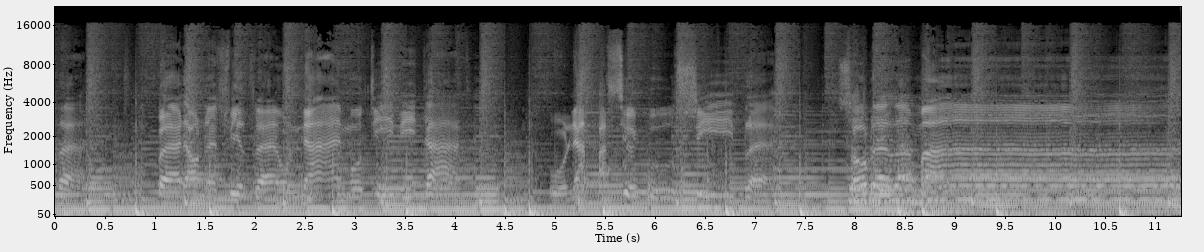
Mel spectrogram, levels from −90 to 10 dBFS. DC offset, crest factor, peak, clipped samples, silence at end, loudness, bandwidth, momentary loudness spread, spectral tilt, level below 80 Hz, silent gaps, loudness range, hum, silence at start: under 0.1%; 16 dB; -4 dBFS; under 0.1%; 0 s; -21 LUFS; 17 kHz; 4 LU; -5.5 dB/octave; -24 dBFS; none; 1 LU; none; 0 s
